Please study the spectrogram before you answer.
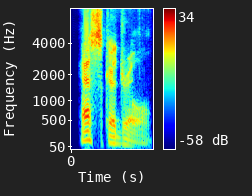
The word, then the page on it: escadrille: American English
